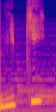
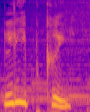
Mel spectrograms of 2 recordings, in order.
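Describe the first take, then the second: First: The ending is soft, like iy. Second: The ending is hard, like oy. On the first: This is the ordinary modern way of speaking. "вместо" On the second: This is the old Moscow way of speaking. "говорили твердо"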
